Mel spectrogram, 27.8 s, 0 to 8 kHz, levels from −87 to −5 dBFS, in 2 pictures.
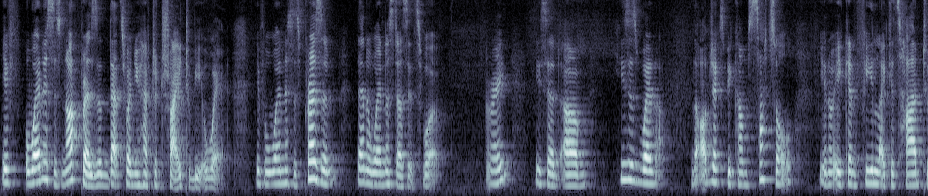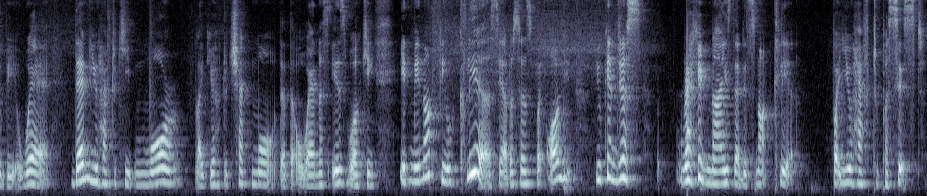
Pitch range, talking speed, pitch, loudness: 175-215 Hz, 185 wpm, 195 Hz, -20 LUFS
